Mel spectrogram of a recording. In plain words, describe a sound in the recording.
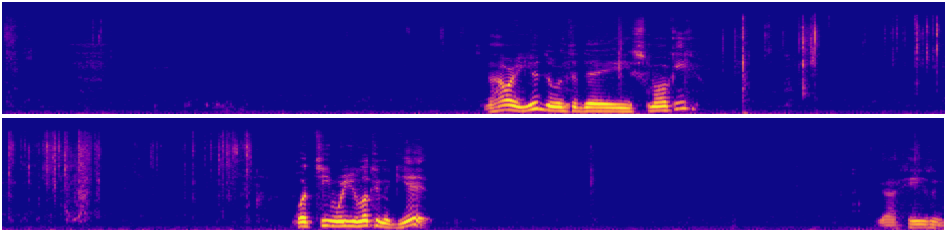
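Trading cards slide and shuffle against each other.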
